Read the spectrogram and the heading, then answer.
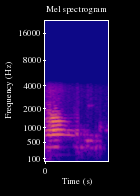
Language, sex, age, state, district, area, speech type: Maithili, female, 60+, Bihar, Araria, rural, conversation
